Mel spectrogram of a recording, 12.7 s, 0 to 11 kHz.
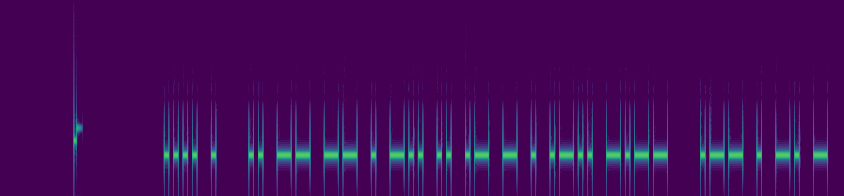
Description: Morse code, heard as a keyed tone, about 17 wpm, 700 Hz. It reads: HE IMMEDIATELY WENT
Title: Sentences from Top 1100 Words 17wpm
